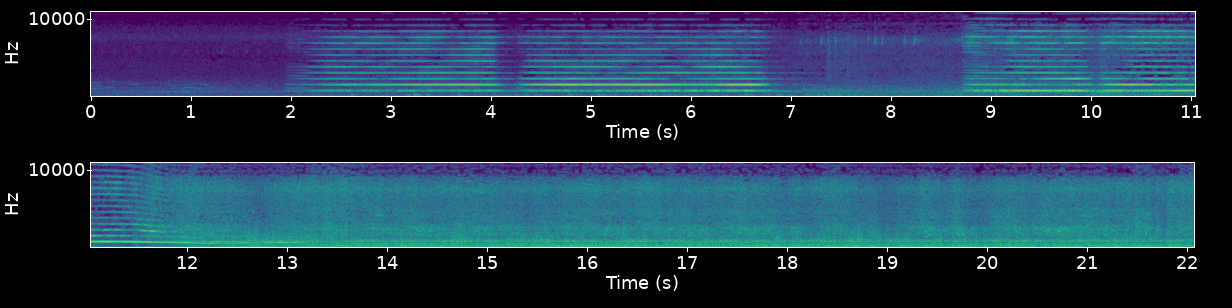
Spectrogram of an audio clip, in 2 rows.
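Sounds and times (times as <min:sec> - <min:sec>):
train passing rush: 0:00.0 - 0:22.0
locomotive air horn blasts: 0:01.9 - 0:07.3, 0:08.7 - 0:13.8.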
